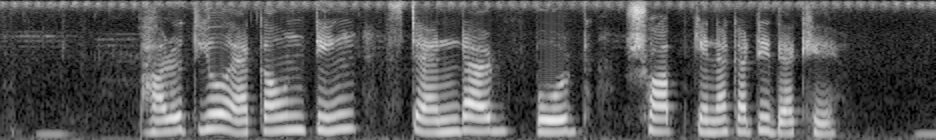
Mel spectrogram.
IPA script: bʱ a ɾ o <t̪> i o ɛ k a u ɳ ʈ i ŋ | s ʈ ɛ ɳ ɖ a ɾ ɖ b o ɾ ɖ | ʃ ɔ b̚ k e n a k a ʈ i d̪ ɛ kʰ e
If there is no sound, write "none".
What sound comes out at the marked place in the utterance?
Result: t̪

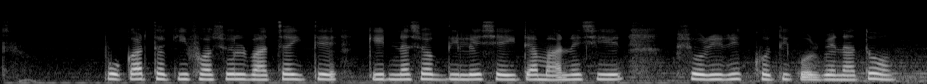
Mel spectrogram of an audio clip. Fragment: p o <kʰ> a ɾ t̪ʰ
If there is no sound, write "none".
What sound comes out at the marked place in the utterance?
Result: k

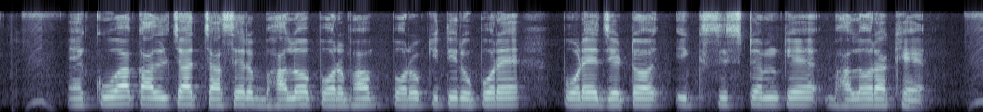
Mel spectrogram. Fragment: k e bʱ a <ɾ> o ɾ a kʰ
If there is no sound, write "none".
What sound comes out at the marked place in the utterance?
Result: l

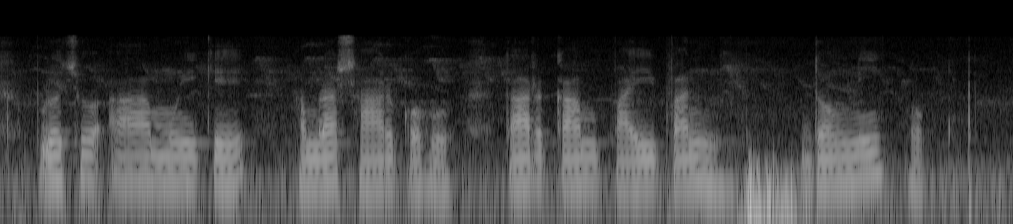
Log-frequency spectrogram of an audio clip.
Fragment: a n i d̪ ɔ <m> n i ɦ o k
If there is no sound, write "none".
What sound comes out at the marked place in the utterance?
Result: ŋ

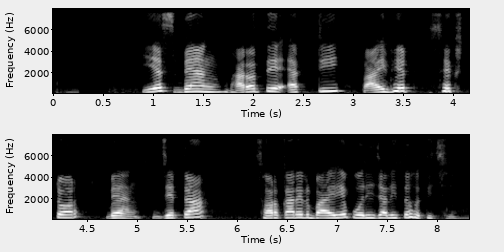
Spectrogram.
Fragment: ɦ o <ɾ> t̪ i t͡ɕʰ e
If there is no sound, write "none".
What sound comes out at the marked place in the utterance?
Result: none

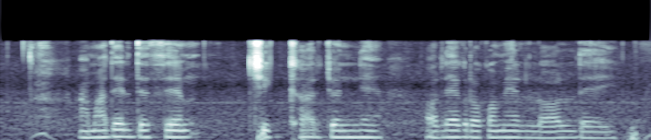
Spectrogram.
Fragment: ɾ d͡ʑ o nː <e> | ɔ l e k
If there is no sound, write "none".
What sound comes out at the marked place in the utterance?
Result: e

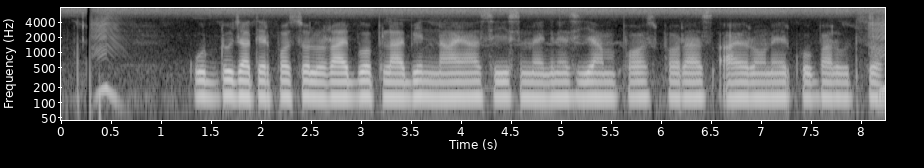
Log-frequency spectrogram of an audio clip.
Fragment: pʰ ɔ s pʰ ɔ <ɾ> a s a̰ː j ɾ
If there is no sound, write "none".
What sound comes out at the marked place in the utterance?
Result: ɾ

